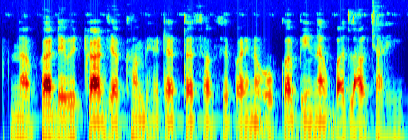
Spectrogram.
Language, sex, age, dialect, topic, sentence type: Maithili, male, 18-24, Bajjika, banking, statement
